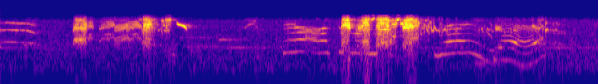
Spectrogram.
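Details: Several rainbow lorikeets fighting over spilt ice cream from a child's paddle pop: harsh screeches and bursts of chatter mixed with shrill whistles that slide up and down, coming in two noisy flurries.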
